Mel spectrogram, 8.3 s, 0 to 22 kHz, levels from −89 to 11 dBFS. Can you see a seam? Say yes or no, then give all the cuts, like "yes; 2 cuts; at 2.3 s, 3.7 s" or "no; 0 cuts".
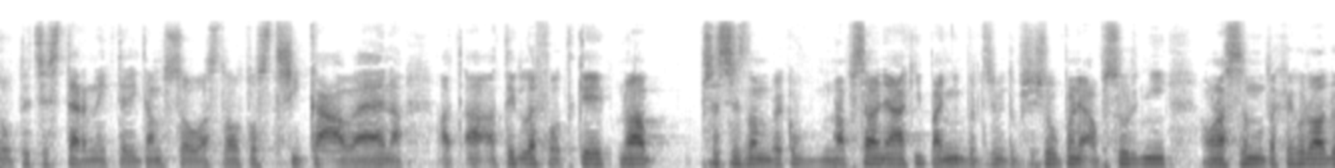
yes; 1 cut; at 3.8 s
